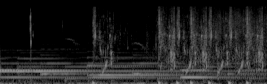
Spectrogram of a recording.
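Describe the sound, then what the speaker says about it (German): Watering plants with a watering can in the video game Staxel, a trickling, gurgling splash of water that swells in the second half over steady game background tones. "gieße mal gerade noch eine Runde"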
